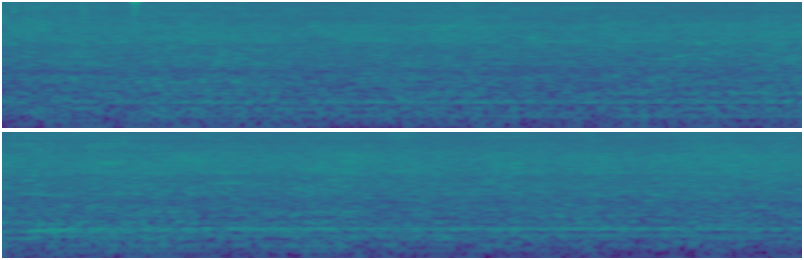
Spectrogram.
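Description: Steady engine drone with a humming tone that grows louder about four seconds in, over a constant rush of wind and water noise.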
